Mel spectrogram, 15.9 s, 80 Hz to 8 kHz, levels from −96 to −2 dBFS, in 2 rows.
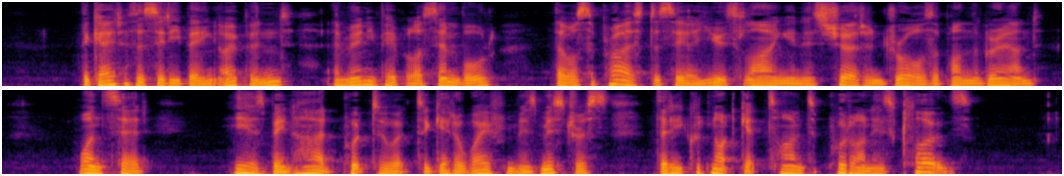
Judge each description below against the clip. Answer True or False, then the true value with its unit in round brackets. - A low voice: True (105 Hz)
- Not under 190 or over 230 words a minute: True (200 wpm)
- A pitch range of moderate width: True (4.3 semitones)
